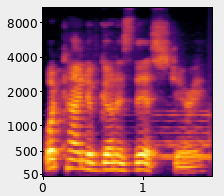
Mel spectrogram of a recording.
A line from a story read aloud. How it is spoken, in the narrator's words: she asked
